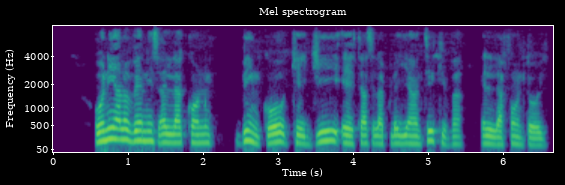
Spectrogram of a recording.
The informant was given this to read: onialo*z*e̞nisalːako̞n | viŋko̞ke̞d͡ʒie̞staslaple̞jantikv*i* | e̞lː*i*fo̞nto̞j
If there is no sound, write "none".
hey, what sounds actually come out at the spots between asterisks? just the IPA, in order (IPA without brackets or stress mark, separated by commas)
v, a, a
